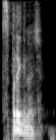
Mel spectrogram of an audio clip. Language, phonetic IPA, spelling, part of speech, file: Russian, [ˈsprɨɡnʊtʲ], спрыгнуть, verb, Ru-спрыгнуть.ogg
- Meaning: to jump off, to leap off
